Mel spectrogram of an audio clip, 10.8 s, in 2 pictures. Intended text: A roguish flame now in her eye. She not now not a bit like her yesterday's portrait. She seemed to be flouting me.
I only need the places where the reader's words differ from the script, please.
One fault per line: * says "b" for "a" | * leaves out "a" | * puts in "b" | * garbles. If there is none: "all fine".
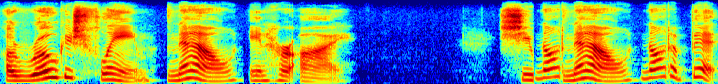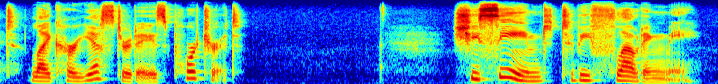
all fine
